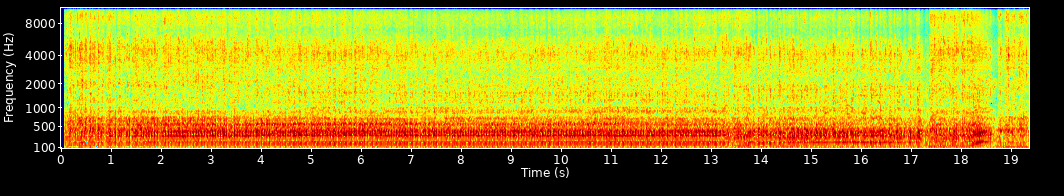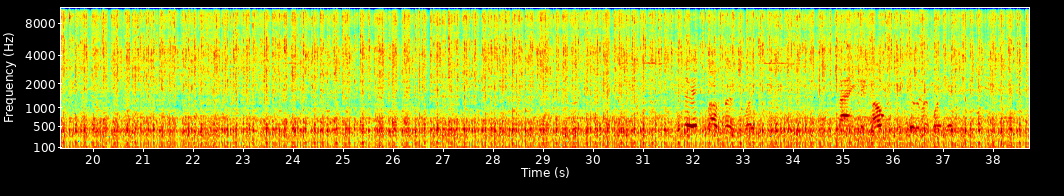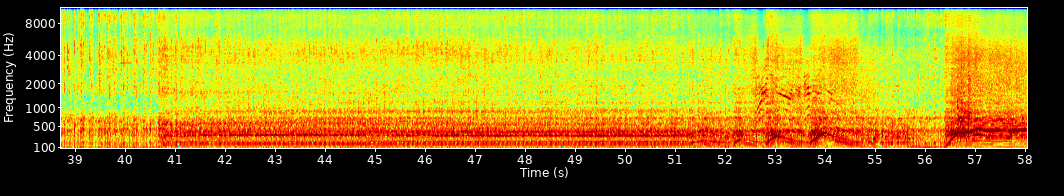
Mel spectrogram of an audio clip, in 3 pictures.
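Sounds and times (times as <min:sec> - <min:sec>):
buggy engine idling: 0:00.1 - 0:58.0.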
